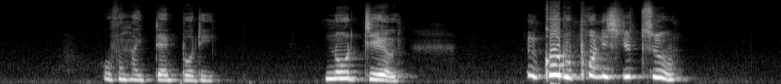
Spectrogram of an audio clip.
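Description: A young woman speaks with alarm, pleading close by.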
